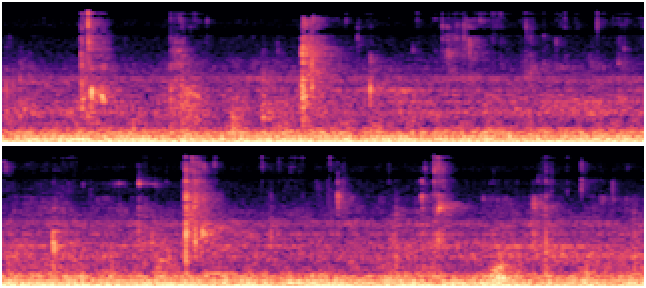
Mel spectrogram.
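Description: A person chewing barbecue close to the microphone: wet chewing with a few scattered sharp smacks and clicks, over a low steady hum.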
